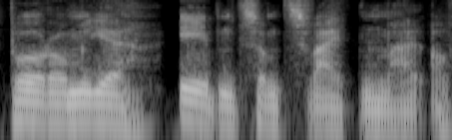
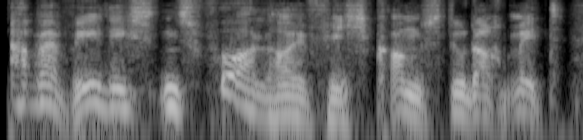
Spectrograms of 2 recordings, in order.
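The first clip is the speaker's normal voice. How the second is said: higher-pitched insisting plea; insistent; 8 semitones higher than usual. A narrator's reading. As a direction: press the point, refusing to let go. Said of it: "beharrte Boromir".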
